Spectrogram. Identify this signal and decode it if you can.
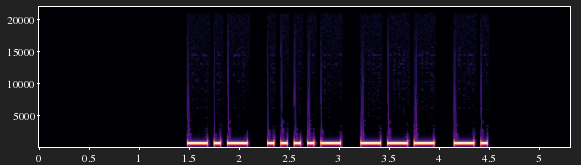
Morse code, heard as a keyed tone, about 19 wpm, 700 Hz. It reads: K4ON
